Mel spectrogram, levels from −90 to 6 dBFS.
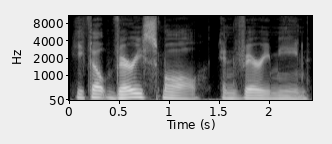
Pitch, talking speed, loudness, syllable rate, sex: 115 Hz, 175 wpm, -18 LUFS, 4.1 syllables/s, male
